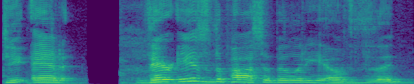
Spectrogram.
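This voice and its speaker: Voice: mid-range voice, animated, moderate pace, crowd noise. A podcast host chatting informally and talkatively, full of opinions about pro wrestling.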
